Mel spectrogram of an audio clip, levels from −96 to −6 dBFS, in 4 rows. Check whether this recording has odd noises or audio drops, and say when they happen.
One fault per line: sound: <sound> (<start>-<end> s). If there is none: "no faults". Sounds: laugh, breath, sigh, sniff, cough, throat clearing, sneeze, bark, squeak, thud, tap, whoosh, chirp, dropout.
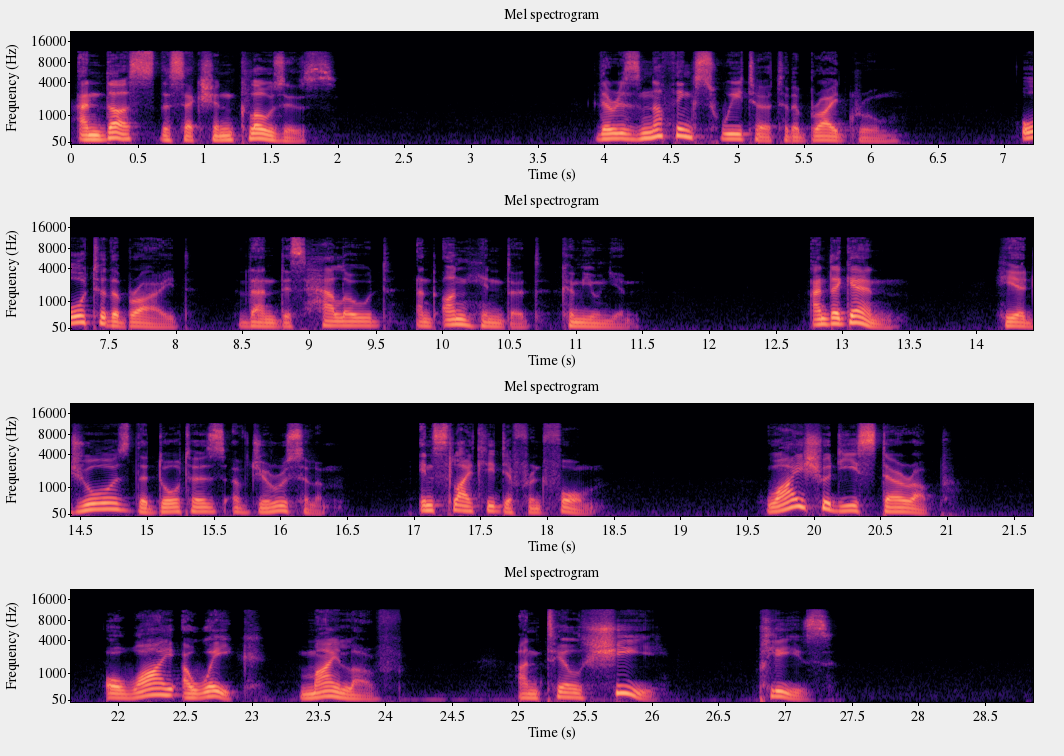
no faults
